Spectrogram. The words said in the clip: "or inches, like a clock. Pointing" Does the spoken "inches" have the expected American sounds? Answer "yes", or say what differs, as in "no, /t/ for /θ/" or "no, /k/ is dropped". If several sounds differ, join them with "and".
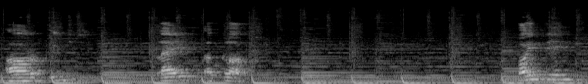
no, /n/ is dropped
